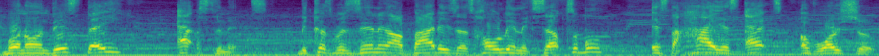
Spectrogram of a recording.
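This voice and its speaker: Music plays in the background while a man speaks at a fairly quick pace. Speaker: spoken word poet. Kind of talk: spoken word poetry performance.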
